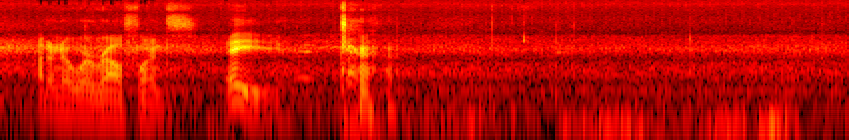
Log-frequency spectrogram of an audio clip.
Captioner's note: chuckles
